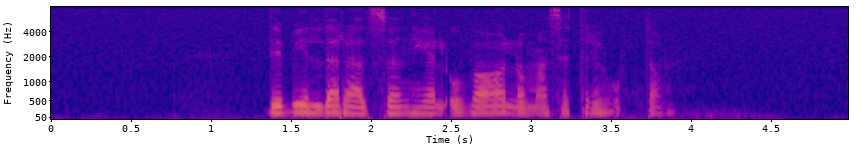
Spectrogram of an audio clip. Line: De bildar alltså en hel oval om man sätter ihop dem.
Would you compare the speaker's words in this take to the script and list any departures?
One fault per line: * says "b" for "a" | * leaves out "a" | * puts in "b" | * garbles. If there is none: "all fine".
all fine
